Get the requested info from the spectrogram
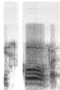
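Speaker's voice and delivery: escovas slowly, the O kept closed. Shown as a demonstration. Teacher shows escovas keeps its closed O. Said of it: "Continua fechado".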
